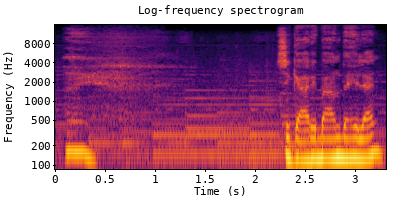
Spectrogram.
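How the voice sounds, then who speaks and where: An actor with a Filipino accent playing a caring, protective young office worker in a radio drama, speaking earnestly and emphatically. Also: male voice, mid-range voice, steady tone, a little slow, warm tone, faint music behind, natural voice. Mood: concerned, gentle.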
